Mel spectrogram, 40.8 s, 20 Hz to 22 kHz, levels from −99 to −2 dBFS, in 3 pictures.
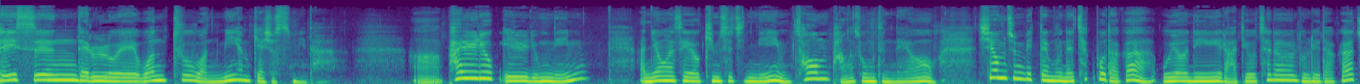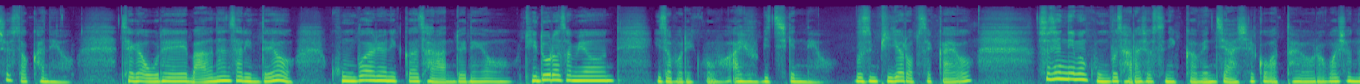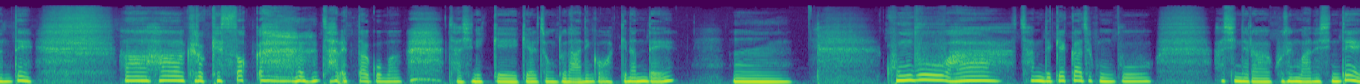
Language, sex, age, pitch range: Korean, female, 20-39, 160-205 Hz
